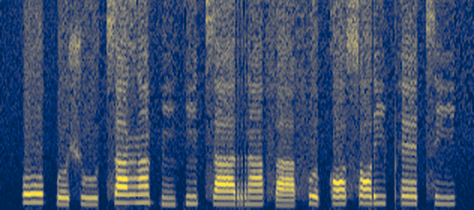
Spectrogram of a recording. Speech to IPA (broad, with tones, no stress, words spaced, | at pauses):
oː˦k͡pʊ˨ʃuː˨ t͡sa˦ɣã˦ pĩ˨kĩ˦ t͡saː˦rã˦faː˨ fʊ˦˨kɔ˦sɔ˦ ɾi˦pʰɛ˦ t͡si˦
